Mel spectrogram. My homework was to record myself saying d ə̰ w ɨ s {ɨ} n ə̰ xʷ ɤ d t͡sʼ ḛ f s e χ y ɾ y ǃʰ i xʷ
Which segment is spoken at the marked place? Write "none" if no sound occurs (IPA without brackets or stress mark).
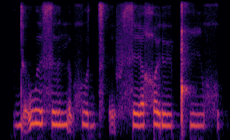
ɨ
